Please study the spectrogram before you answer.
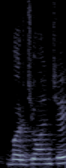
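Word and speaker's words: burgeon: त्यांचे सिनोनिम आणि अटोनिम बर्जनचे याच प्रोनन्सशन काय आहे बी य आर तर बर्जन असं याच प्रोनन्सशन आहे आणि त्याला म्हटलं जात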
